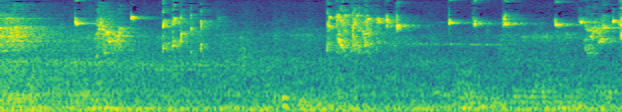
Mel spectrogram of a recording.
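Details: Sooty-headed bulbul, a kept bird, singing in the Ramadan hour before breaking the fast: short bright whistled notes and sharp chirps in scattered bursts, some rising and falling quickly, with a low background hum.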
